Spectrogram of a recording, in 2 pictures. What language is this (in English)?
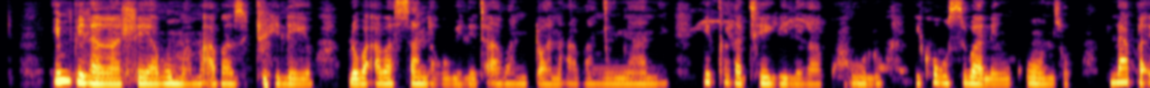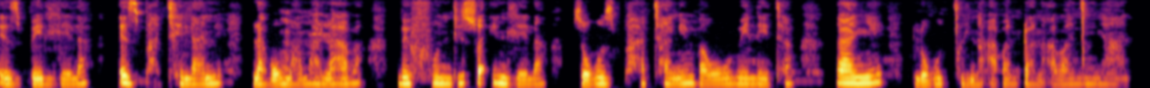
North Ndebele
